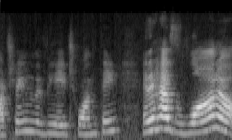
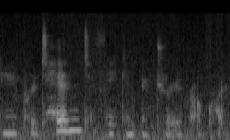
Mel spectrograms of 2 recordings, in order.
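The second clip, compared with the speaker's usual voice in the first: whisper; 20 dB quieter, faster than usual. Real, not acted. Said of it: "whispered request".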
